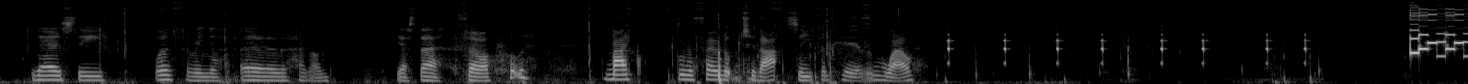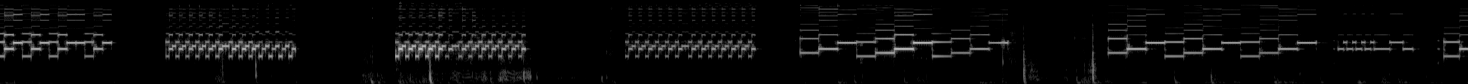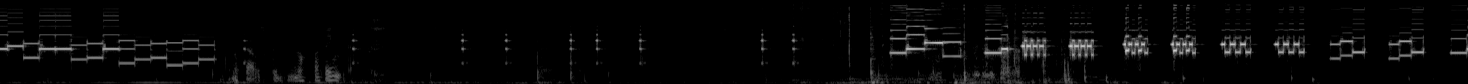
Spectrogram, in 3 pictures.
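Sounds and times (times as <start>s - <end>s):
fast warbling phone trill: 38.3s - 44.0s.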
